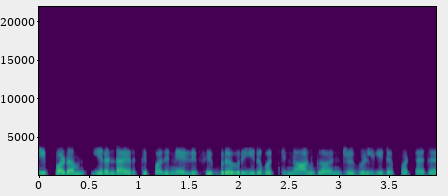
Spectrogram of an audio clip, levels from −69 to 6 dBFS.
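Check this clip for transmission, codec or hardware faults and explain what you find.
One transmission fault is present, heard through an AMR narrowband mobile codec path limited to roughly 250 Hz to 3.5 kHz.

Lost AMR speech frames, 2.40 to 2.47 s, just after "இப்படம் இரண்டாயிரத்து பதினேழு ஃபிப்ரவரி": a corrupted frame failed its checksum, so the decoder repeated the previous pitch and vocal-tract parameters at reduced gain. The result is a short dip and warble, consistent with a single lost 20 ms frame.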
